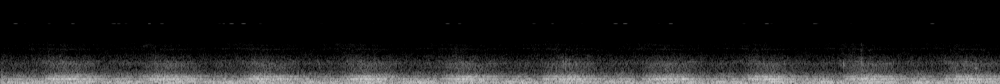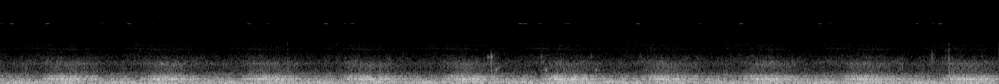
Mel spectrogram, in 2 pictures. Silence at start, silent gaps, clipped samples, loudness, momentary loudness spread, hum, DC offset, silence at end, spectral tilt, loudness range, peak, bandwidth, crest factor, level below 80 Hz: 0 s; none; under 0.1%; -22 LUFS; 5 LU; none; under 0.1%; 0 s; -12 dB/octave; 1 LU; -6 dBFS; 7.4 kHz; 14 dB; -26 dBFS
